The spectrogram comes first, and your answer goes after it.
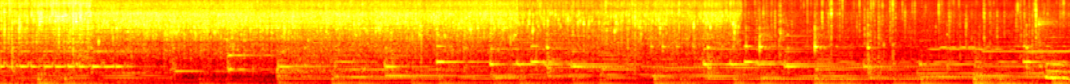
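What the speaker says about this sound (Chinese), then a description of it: "放锅里炸" Flour-coated fish deep-frying in hot oil, a loud, steady, dense crackling sizzle that continues without break, with music playing along underneath.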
